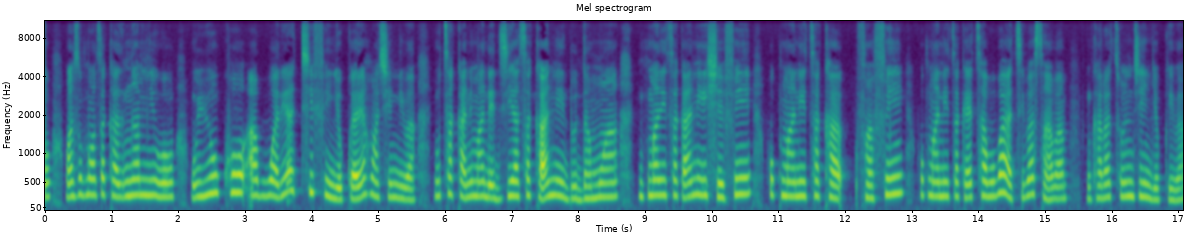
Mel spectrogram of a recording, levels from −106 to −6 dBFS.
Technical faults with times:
none

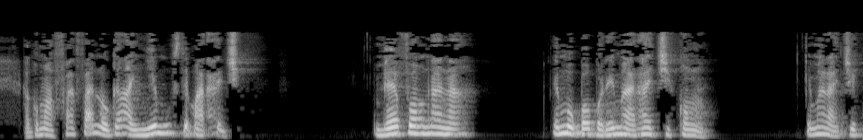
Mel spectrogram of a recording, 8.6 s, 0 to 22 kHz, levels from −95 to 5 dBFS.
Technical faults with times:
0.00-8.63 MP3 compression

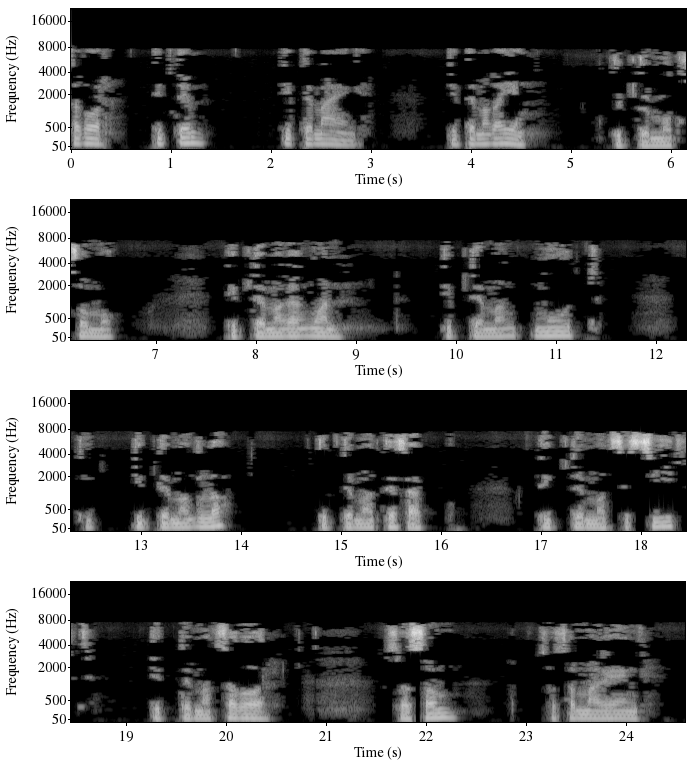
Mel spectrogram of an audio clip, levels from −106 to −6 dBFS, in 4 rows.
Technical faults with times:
0.00-24.59 transcoding between lossy codecs
4.92-24.59 section at the wrong speed

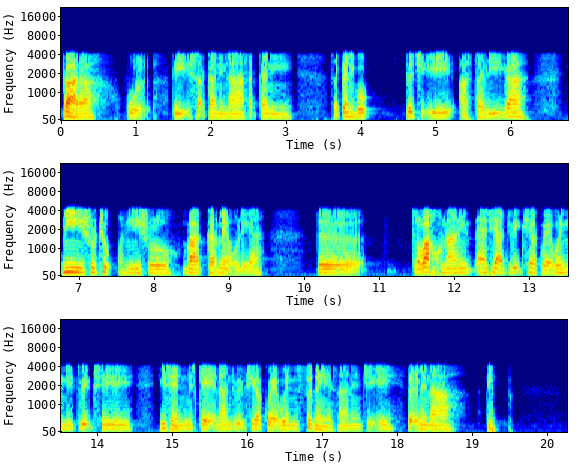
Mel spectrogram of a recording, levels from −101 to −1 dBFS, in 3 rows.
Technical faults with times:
0.00-20.28 Opus compression

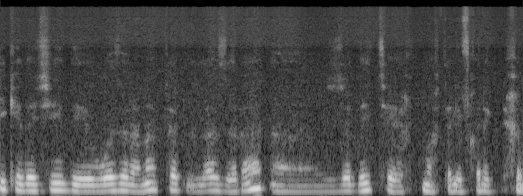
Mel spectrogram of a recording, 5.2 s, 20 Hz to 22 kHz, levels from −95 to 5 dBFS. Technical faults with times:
0.07-5.09 speech cut by the noise suppressor

